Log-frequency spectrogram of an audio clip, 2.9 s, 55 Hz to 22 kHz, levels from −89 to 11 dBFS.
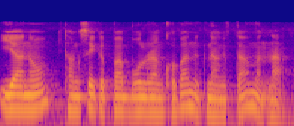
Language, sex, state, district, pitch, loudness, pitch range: Garo, male, Meghalaya, West Garo Hills, 115 Hz, -19 LUFS, 110-130 Hz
